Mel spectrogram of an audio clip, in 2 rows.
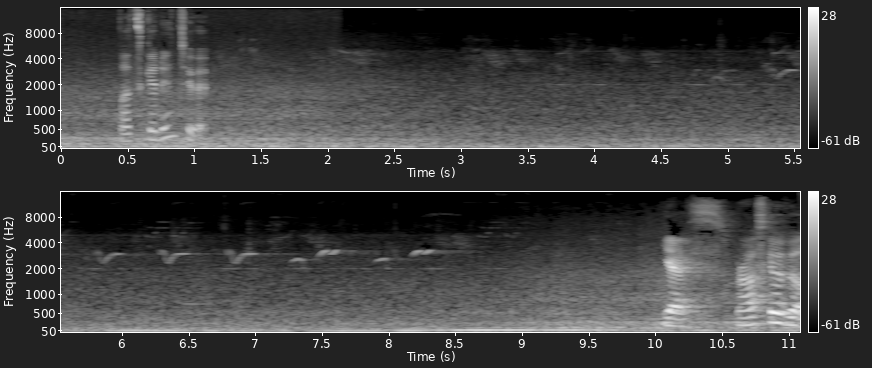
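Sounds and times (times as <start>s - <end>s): steady low rumble: 0.0s - 3.0s.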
